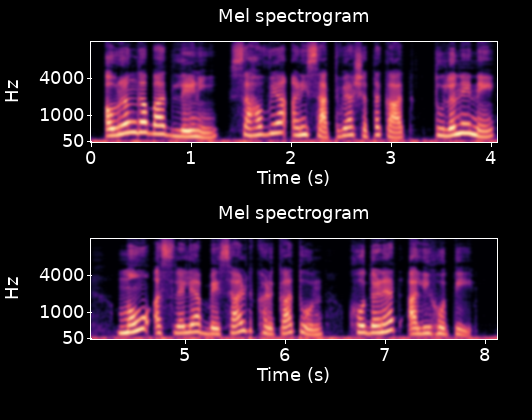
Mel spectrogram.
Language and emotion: Marathi, neutral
